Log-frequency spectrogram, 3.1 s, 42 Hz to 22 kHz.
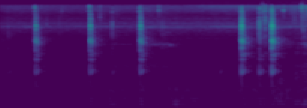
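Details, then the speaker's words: Duramax LB7 diesel, 230,000 miles, upper valve cover off, engine stopped during injector replacement: sharp irregular metallic clicks as rockers are rocked by hand; rocker arms need valve lash adjustment. "all of these could rocker arms can really use adjusted"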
